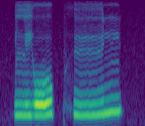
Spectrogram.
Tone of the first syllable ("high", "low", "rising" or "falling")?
rising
